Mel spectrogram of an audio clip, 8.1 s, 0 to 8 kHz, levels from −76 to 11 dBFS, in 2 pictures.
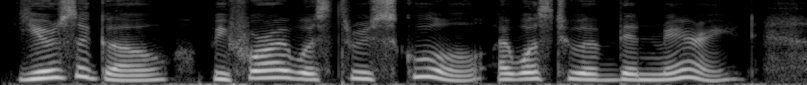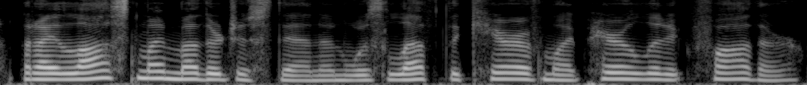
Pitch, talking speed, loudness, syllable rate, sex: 210 Hz, 215 wpm, -17 LUFS, 5.1 syllables/s, female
